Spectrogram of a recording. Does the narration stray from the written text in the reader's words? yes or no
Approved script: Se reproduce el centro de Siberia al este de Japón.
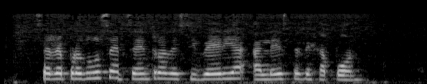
no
